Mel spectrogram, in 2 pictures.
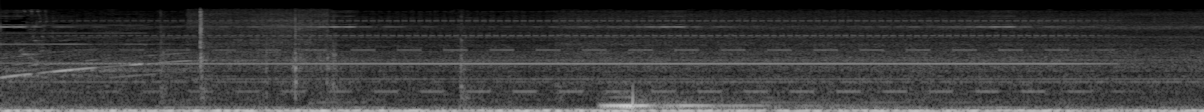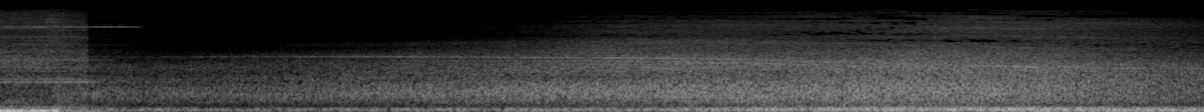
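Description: Sci-fi film sound design: a deep rumble under steady electronic tones and beeps from a computer interface, with a rising glide near the start. It cuts off sharply about six seconds in. Then a hissing whoosh swells slowly, with a tone gliding down through it.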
